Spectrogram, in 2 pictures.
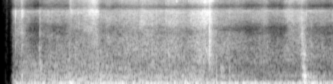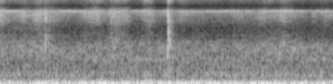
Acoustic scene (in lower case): elevator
